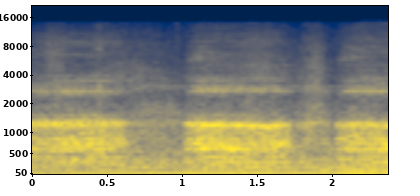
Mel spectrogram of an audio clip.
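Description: Mouth imitation of soft, airy breathing phases ending in a sharper gasp-like breath, representing bilateral bronchovesicular breathing.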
